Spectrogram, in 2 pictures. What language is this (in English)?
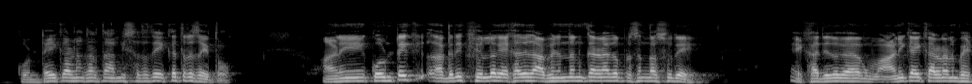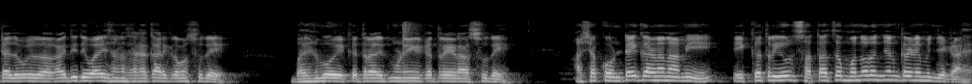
Marathi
